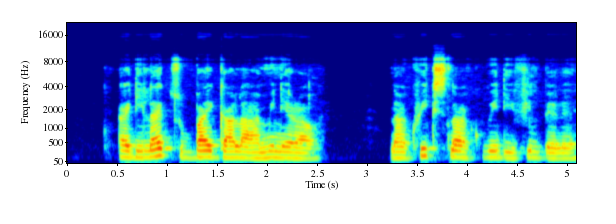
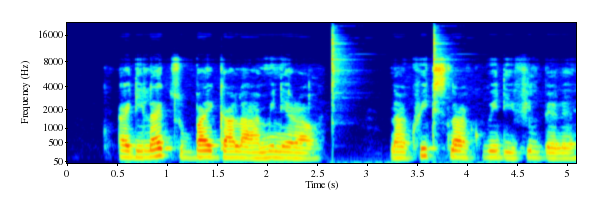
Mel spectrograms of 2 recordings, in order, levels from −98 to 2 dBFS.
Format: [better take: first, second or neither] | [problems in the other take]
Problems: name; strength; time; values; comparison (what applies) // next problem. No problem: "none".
first | background sound (Cutlery, silverware); 8 dB below the speech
